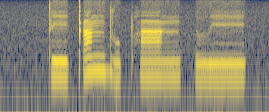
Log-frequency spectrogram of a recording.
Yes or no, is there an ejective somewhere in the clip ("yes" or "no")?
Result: yes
